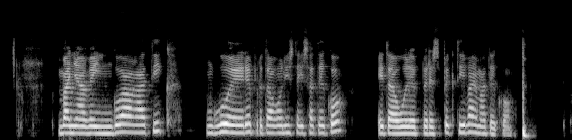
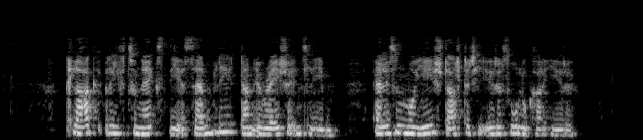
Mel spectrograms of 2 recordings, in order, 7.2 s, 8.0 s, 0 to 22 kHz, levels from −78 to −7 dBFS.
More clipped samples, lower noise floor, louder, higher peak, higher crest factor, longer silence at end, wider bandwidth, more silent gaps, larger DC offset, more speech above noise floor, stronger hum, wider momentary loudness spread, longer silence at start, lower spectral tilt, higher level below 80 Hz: neither; second, -52 dBFS vs -73 dBFS; first, -18 LUFS vs -24 LUFS; first, -2 dBFS vs -8 dBFS; about the same, 18 dB vs 18 dB; second, 0.55 s vs 0.85 s; about the same, 7.2 kHz vs 7.8 kHz; neither; neither; second, 34 dB vs 50 dB; neither; about the same, 10 LU vs 9 LU; about the same, 0.75 s vs 0.85 s; about the same, -6.5 dB/octave vs -6 dB/octave; about the same, -66 dBFS vs -70 dBFS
